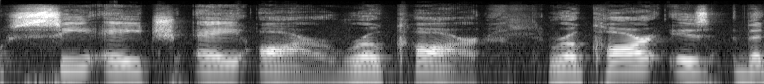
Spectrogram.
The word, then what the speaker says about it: Rokahr: Church of Satan under an assumed name of rokahr which is spelled r h o CH AR row car row car is the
